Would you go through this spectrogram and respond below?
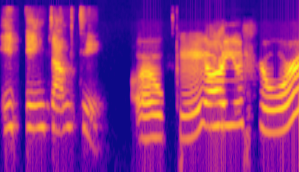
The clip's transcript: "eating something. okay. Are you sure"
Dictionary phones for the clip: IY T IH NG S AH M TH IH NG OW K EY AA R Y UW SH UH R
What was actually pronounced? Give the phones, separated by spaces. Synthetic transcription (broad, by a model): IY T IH NG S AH M T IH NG OW K EY AA R Y UW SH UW R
